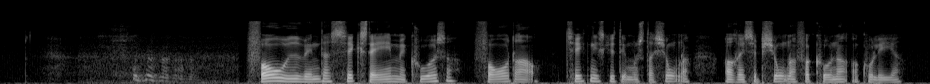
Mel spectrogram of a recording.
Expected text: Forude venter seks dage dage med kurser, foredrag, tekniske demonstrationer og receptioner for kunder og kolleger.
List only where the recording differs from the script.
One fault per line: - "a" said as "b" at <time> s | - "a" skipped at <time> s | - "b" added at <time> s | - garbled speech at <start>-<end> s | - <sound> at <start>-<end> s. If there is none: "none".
- laugh at 0.9-2.0 s
- "dage" skipped at 3.9 s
